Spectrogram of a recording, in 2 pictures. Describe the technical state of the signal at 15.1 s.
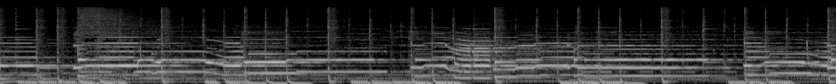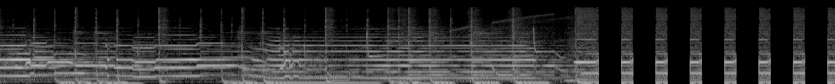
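A short 110 ms burst keeps repeating every 344 ms with 233 ms of digital silence between, a stutter with silent gaps running from 14.34 s to the end. The likely cause is a stalled stream replaying its last fragment and then running dry.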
